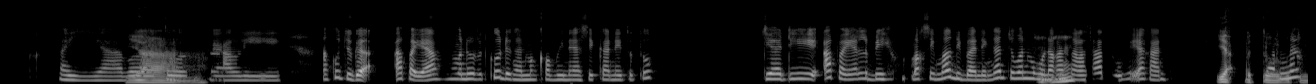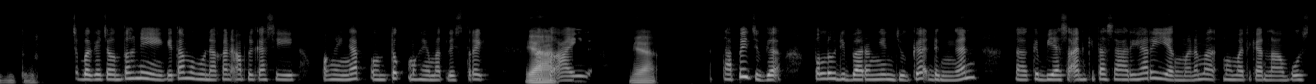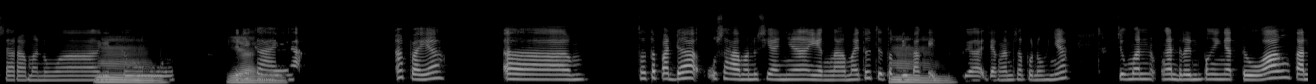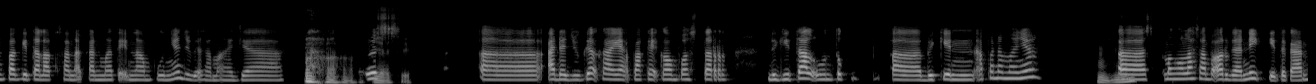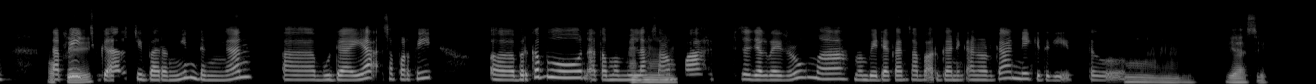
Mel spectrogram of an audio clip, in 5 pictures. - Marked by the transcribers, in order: other background noise; tapping; chuckle
- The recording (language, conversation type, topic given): Indonesian, unstructured, Bagaimana peran teknologi dalam menjaga kelestarian lingkungan saat ini?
